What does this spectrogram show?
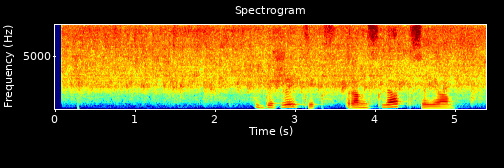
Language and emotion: Russian, neutral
